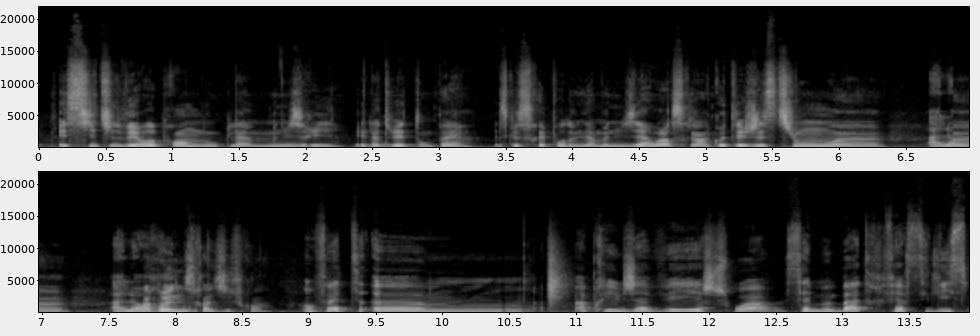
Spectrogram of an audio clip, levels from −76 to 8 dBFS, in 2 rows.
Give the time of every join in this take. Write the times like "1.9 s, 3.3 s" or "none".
3.3 s, 4.9 s, 6.8 s, 11.3 s, 11.9 s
